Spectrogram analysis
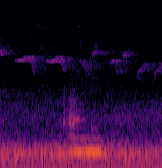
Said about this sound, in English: Some like crows and birds flying around and birds cheeping.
